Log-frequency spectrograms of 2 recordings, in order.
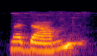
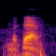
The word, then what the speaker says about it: madame: You're going to actually pronounce it as madame with an E. Okay, so instead of A beside the D, so that would be E, madame.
